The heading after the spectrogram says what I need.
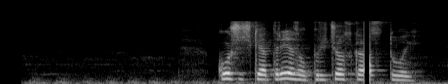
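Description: At 3.64 to 3.74 s, packet loss on an ADPCM call cuts a hard-edged 60 ms silent hole. Unlike a plain dropout, the decoder's predictor then briefly mis-tracks before settling.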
